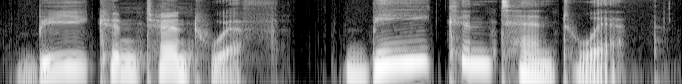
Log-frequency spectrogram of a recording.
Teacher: The stress is on content.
